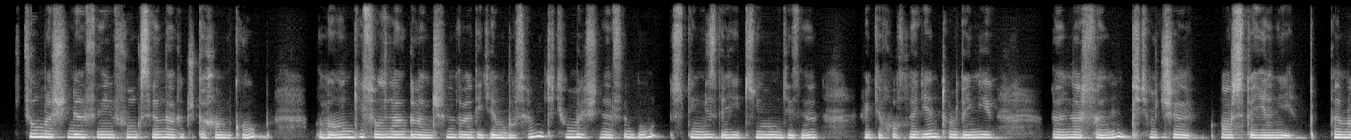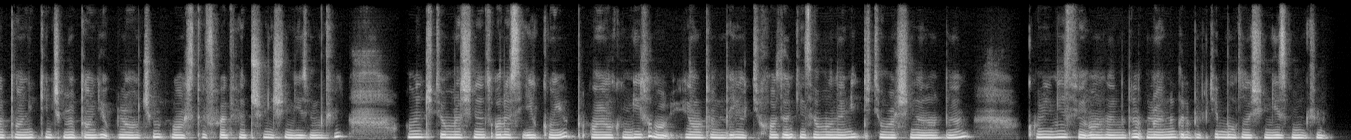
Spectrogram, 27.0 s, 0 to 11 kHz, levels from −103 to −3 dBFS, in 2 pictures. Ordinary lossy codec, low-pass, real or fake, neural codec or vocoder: none; none; fake; autoencoder, 22.05 kHz, a latent of 192 numbers a frame, VITS, trained on one speaker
